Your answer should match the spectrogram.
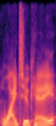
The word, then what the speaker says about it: YIIK: He would call it Y2K and then direct everyone to the Steam page.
